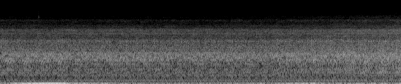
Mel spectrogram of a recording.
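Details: 6.0 diesel truck after alternator replacement, battery light out: steady low diesel idle with even clatter and no misses; normal idle.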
